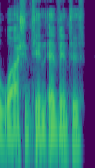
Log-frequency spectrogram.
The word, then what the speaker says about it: Washington Adventist: Coach Lyons there, at Washington Adventist. Did I say that correctly? – Yeah. Washington Adventist University.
